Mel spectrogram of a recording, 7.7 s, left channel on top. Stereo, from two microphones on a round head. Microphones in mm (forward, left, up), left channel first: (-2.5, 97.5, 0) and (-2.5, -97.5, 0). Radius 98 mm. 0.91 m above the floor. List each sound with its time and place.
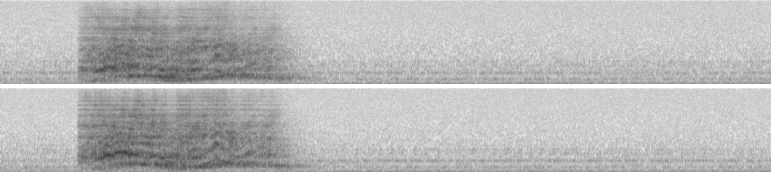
0.8 s a zipper: 35° right (ahead or behind), 5.5 m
